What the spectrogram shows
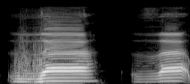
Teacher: yaitu sifat idlak yang memang mudah dalam pelafalannya yang mana makhrajnya makhraj huruf dalal yaitu ujung lidah menempel dengan gigi seri atas gigi seri atas sehingga pelafalannya dia dza dza bukan Za ya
